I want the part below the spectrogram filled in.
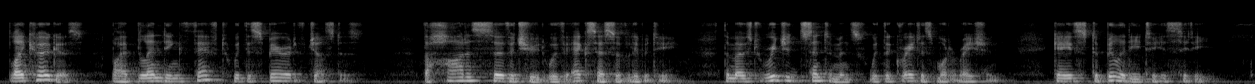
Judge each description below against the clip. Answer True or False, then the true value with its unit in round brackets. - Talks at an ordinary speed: True (145 wpm)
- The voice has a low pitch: False (145 Hz)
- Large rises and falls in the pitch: False (3.3 semitones)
